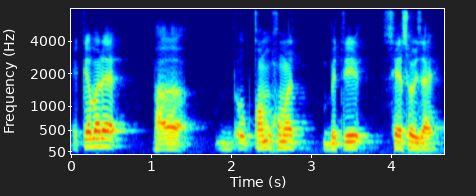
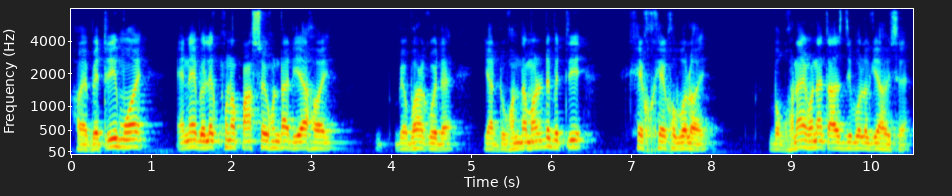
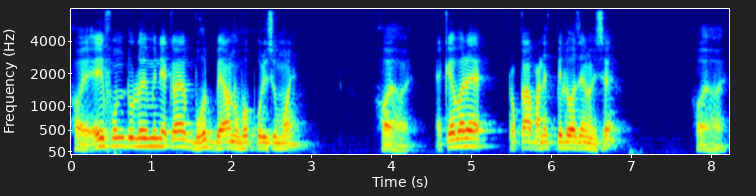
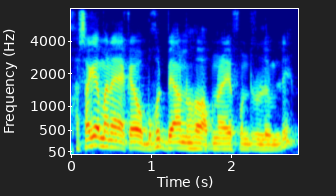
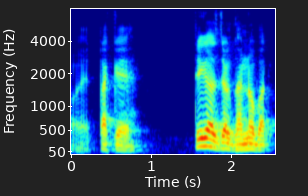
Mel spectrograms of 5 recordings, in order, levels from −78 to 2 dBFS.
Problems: background sounds at intervals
